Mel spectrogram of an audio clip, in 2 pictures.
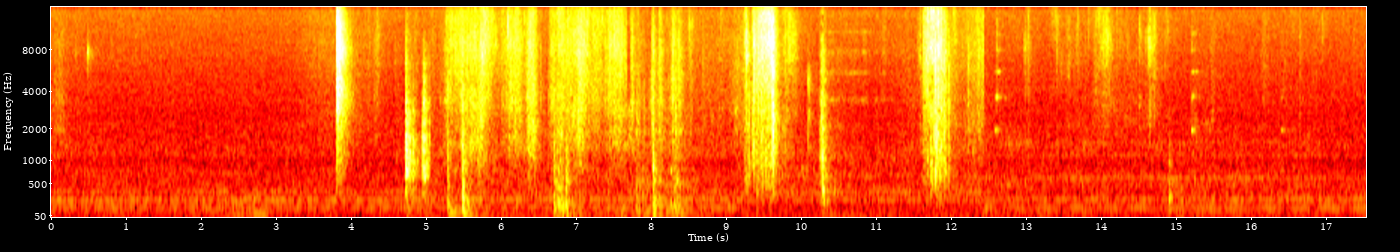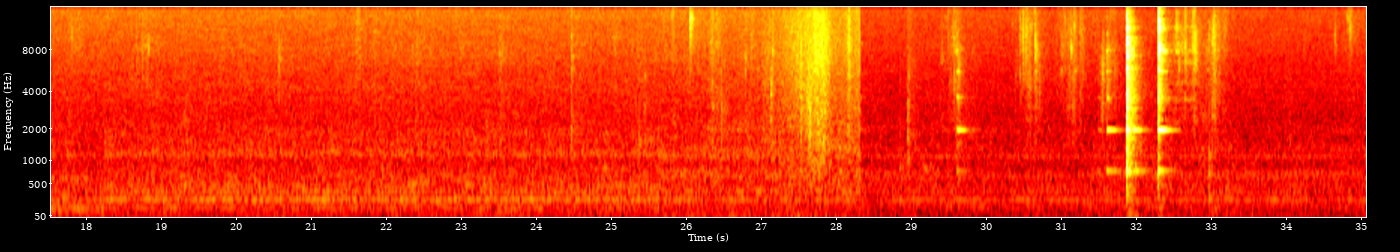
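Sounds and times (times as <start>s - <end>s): plastic packet rustling: 5.6s - 10.1s, 11.6s - 12.4s.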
